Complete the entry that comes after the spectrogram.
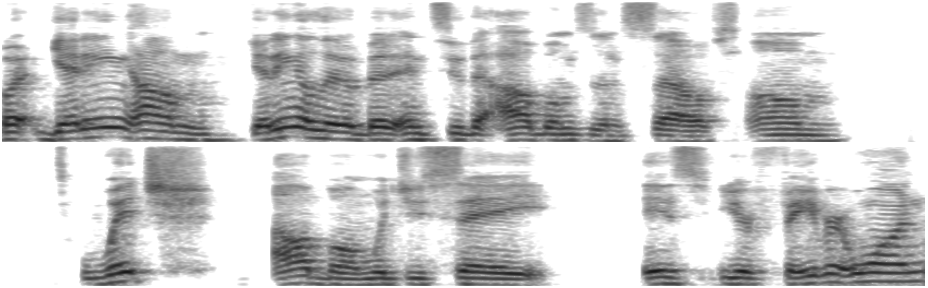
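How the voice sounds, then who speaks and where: With ordinary pitch variation and a medium pitch, a man delivers his words at a fairly slow pace. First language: Spanish. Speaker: podcast host. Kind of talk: casual chat.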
